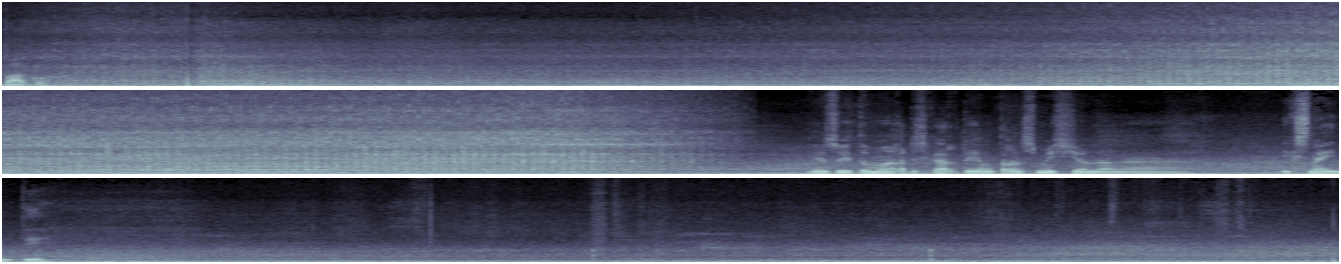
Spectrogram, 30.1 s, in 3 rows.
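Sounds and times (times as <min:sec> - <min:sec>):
car engine idling: 0:00.0 - 0:15.7.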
